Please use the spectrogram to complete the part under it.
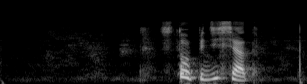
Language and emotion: Russian, positive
